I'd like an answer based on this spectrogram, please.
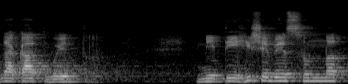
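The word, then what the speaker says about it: وتر: তারপরে কি 3 রাকাত, বেতের না উইতর। এটার উচ্চারণ আমরা ভুল করি, বলে বেতের। বেতের শব্দ আছে নাকি?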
